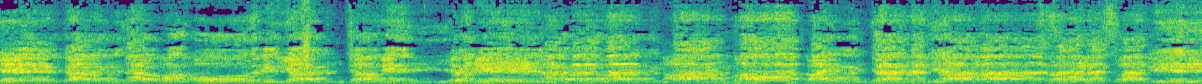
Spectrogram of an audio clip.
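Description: A male voice chanting a Hindu devotional mantra in melodic phrases over a continuous low drone.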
